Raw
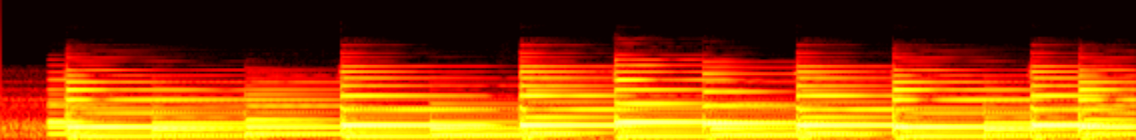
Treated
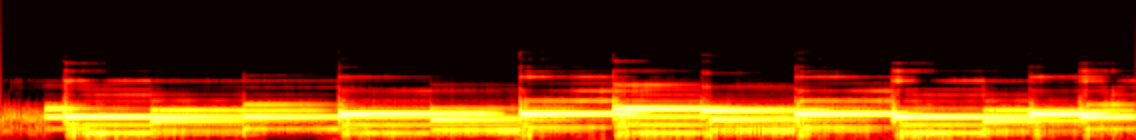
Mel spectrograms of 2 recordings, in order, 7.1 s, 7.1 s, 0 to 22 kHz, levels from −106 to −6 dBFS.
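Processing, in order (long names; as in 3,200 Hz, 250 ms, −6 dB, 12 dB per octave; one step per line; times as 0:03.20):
spectral envelope exaggerated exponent 3
pitch shifter +9.5 semitones
level +3 dB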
